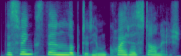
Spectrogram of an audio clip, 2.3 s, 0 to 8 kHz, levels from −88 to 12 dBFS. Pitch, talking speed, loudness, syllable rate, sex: 250 Hz, 210 wpm, -16 LUFS, 6.0 syllables/s, female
